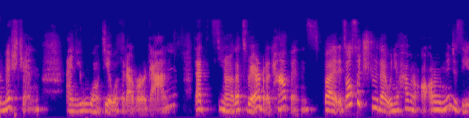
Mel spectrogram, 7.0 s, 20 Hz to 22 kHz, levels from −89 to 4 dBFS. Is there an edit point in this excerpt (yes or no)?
no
